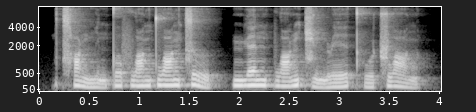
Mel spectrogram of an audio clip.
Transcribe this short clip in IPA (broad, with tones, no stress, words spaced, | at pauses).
t͡sʰɑ˥˩ŋmḭ˨˩nt̪ɤ˥fwɑ˥ŋ t̪wɑ˥ŋt͡sɹ̩˥˩ | mɥɛ˥n pwɑ˧˥ŋ t͡ɕy̰˨˩nɻe˧˥ɪ̯ t̪ʰu˧˥ ʈ͡ʂwɑ˥˩ŋ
